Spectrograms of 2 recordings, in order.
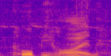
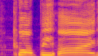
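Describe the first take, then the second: First: Said in the usual way. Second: Loud, high celebratory shout; roaring the dismissal; excited shout. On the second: Real, not acted. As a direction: bellow it as the edge is taken. Wicket falls, shouted call.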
